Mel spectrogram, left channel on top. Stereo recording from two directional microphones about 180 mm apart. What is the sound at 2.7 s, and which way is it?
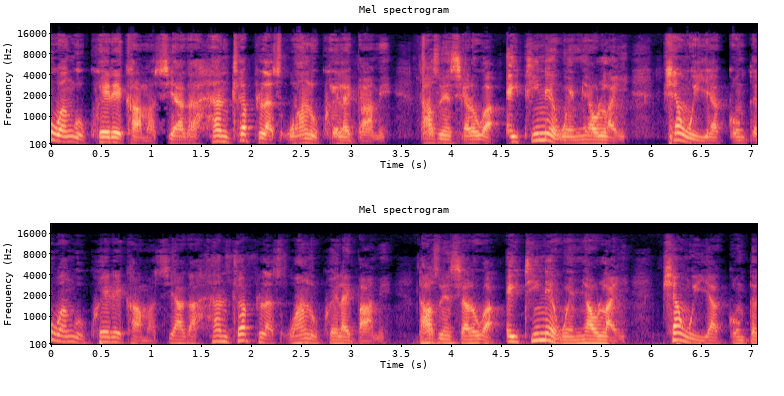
Speech, 30° left (ahead or behind).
